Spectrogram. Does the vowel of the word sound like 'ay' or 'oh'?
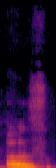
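oh. The vowel sounds like 'oh'. This is the non-Lubavitch way of saying it. The speaker calls it wrong. "not oz"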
